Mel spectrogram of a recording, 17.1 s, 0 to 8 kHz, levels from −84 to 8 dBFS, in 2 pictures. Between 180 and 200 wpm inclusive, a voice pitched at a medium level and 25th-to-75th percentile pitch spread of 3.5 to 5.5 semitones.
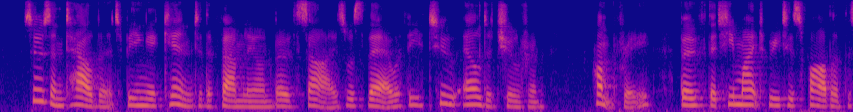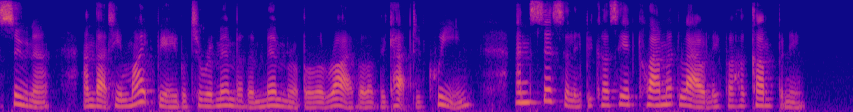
Yes: average, 185 wpm; medium, 175 Hz; average, 4.1 semitones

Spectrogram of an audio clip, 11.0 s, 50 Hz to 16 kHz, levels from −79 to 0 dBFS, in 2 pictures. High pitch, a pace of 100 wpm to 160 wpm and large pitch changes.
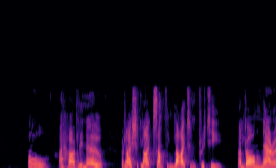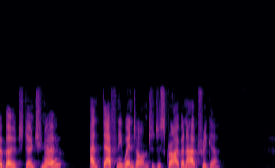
Yes: high, 225 Hz; average, 150 wpm; wide, 7.3 semitones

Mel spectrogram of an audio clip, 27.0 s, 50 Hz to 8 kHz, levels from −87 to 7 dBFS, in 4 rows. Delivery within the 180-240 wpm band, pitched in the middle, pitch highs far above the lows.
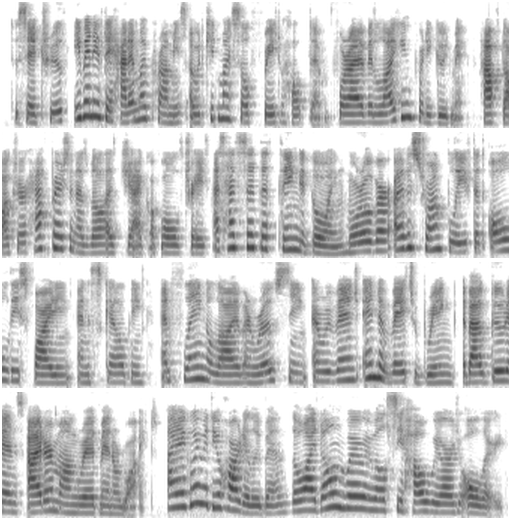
No: average, 200 wpm; high, 215 Hz; wide, 5.9 semitones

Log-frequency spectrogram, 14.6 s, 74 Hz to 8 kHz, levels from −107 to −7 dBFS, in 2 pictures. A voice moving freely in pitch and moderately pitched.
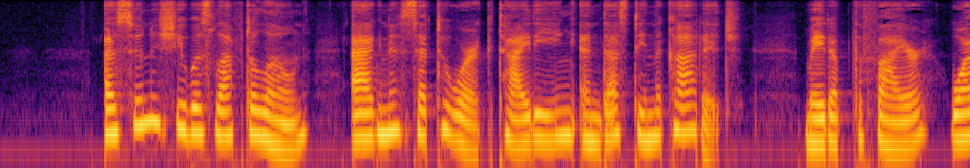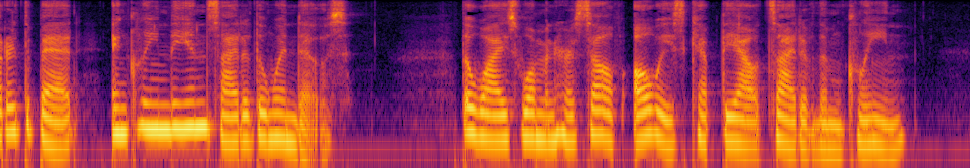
No: average, 4.4 semitones; medium, 170 Hz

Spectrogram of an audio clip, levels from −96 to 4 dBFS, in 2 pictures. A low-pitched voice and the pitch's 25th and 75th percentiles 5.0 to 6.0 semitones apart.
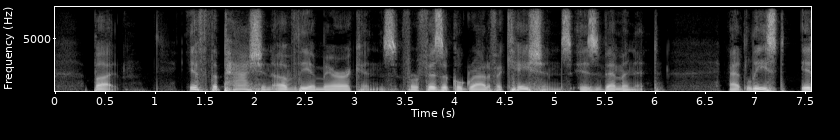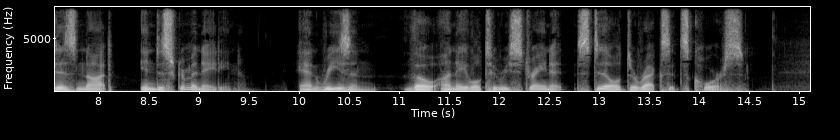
Yes: low, 105 Hz; average, 5.3 semitones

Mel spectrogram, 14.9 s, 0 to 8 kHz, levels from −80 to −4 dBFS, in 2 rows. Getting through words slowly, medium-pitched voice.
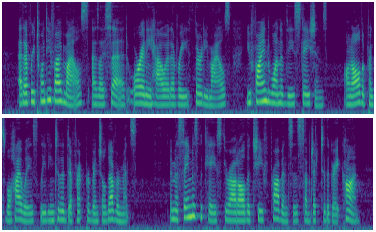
No: average, 195 wpm; medium, 180 Hz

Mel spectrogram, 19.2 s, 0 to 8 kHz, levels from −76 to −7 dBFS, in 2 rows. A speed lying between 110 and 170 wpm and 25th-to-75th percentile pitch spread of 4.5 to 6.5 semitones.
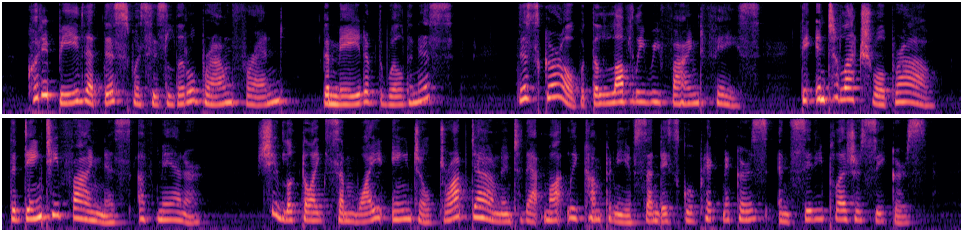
Yes: average, 155 wpm; average, 4.8 semitones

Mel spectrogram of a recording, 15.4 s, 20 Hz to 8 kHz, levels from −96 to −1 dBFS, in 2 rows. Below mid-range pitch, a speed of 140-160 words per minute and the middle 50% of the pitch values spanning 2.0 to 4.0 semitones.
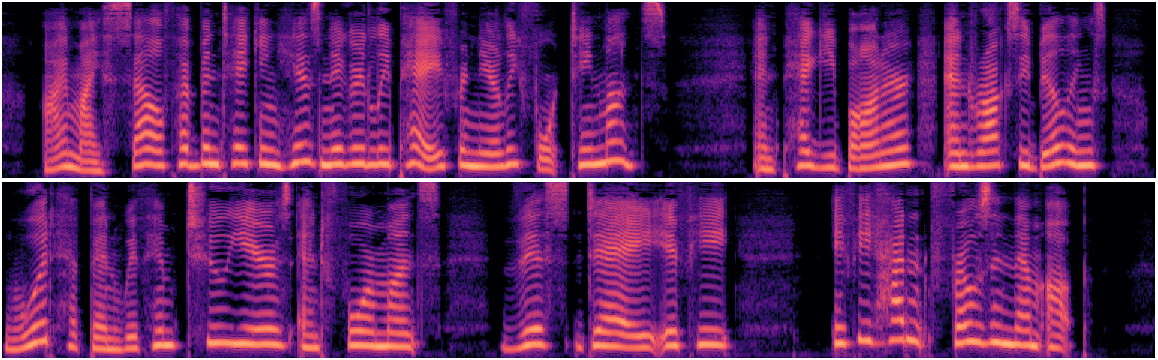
No: high, 245 Hz; average, 150 wpm; average, 3.4 semitones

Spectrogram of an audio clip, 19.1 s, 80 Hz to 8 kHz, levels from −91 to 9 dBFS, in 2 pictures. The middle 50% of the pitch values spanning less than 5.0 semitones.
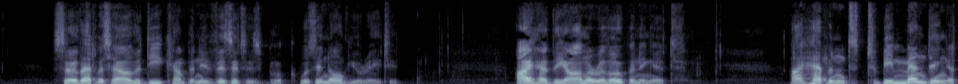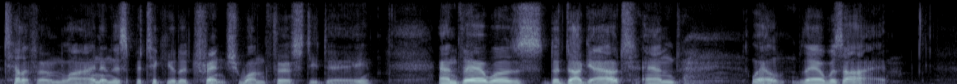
No: average, 5.3 semitones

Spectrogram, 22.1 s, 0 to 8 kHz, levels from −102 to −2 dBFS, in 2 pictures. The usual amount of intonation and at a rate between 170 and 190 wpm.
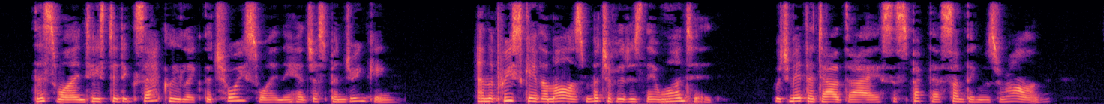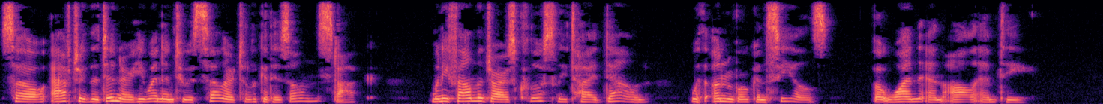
Yes: average, 3.3 semitones; average, 180 wpm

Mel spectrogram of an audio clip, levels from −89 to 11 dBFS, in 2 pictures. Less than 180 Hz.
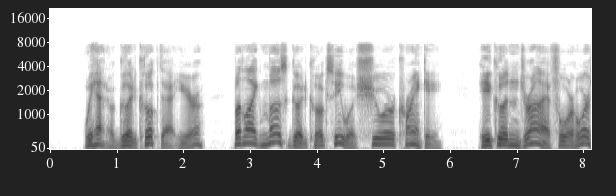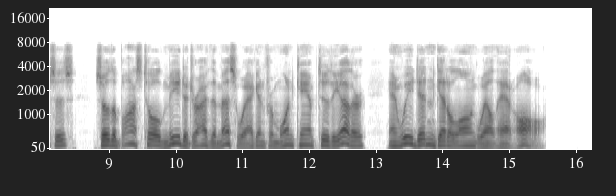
Yes: low, 135 Hz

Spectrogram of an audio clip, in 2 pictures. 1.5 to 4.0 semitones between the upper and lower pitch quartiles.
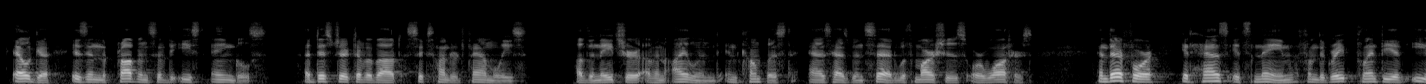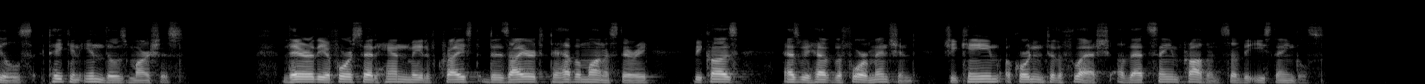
Yes: average, 3.7 semitones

